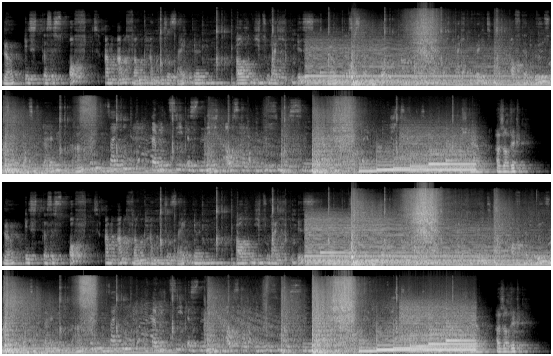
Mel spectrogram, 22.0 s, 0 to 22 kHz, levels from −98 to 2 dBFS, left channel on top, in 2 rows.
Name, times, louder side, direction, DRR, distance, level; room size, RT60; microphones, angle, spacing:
voice 1, 0.5-4.0 4.7-5.7 5.9-6.2 6.6-7.0 7.2-19.2 19.4-19.6, equal, 75° left, 5 dB, 7.8 m, -34 dB
sound 1, 2.6-20.5, right 1 dB, 10° right, 5.1 m, -35 dB
sound 2, 6.0-14.5 15.0-20.5, right 3 dB, 65° right, 0.9 m, -24 dB
voice 2, 20.1-21.3, left 1 dB, 60° left, 3 dB, 1.6 m, -29 dB
25.5 x 20.5 x 6.2 m, 0.68 s
head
